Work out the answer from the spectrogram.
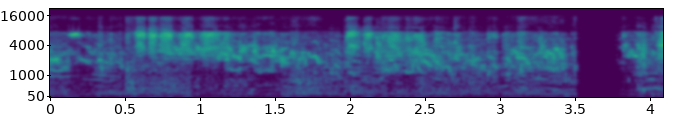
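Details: Warbling, scratchy chatter from pet budgerigars, steady and high-pitched, with a few squawky notes, ending in a brief silence before the chatter resumes.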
